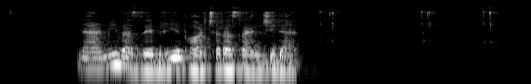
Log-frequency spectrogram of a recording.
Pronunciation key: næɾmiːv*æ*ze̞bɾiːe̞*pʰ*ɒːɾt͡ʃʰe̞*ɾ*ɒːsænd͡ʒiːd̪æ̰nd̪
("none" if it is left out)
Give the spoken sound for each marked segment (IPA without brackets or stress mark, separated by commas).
æ, pʰ, ɾ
